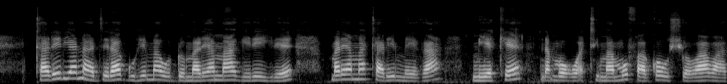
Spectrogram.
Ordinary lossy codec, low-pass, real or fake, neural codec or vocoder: Opus, 32 kbps; 14.4 kHz; real; none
